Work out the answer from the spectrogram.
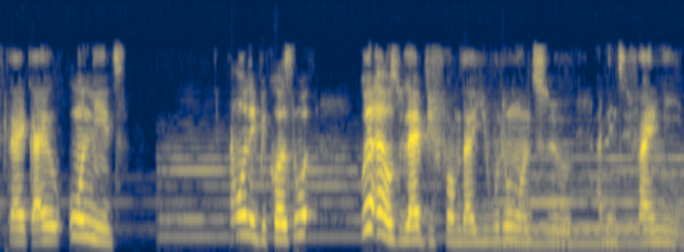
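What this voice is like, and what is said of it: Nigerian Akwa Ibom accent. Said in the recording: “I have my own accent. God, I have it. ... I'm from Akwa Ibom. So if, yeah, and so what, I have the accent. And so what, I pronounce West as West.”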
